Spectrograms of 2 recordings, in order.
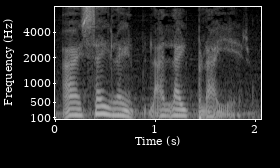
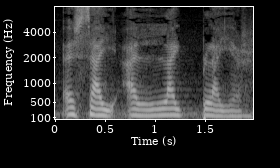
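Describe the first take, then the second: Both takes have the same delivery.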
